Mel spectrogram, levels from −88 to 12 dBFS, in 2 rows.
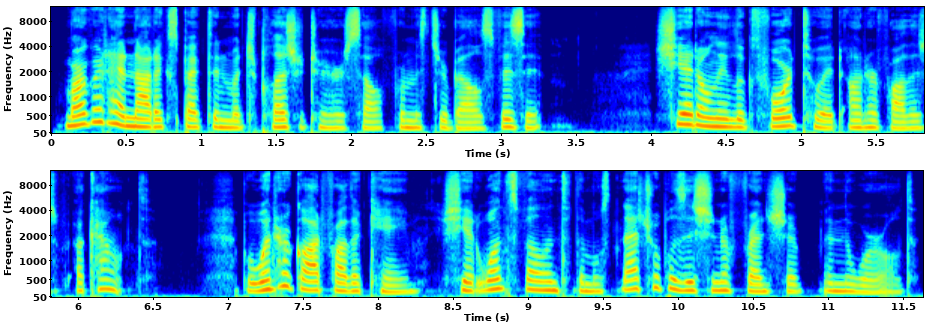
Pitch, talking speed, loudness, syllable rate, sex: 205 Hz, 210 wpm, -19 LUFS, 6.4 syllables/s, female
